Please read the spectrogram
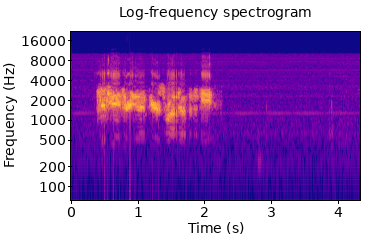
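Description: Police radio dispatch voice streamed from a scanner feed and played through an iPod touch's small speaker: about two seconds of fast, thin, radio-like speech, then a faint steady high tone over near silence.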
